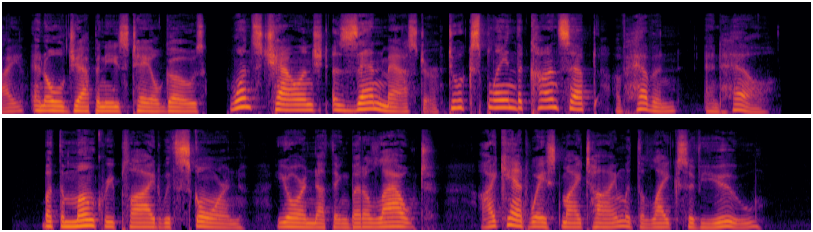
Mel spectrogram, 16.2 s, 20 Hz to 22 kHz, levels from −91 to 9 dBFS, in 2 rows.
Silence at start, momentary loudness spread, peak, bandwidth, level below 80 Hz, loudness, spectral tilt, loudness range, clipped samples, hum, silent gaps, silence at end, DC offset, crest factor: 0 s; 14 LU; -4 dBFS; 14 kHz; -60 dBFS; -24 LUFS; -4 dB/octave; 4 LU; under 0.1%; none; 2.05-2.24 s, 7.79-8.18 s; 0.5 s; under 0.1%; 20 dB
